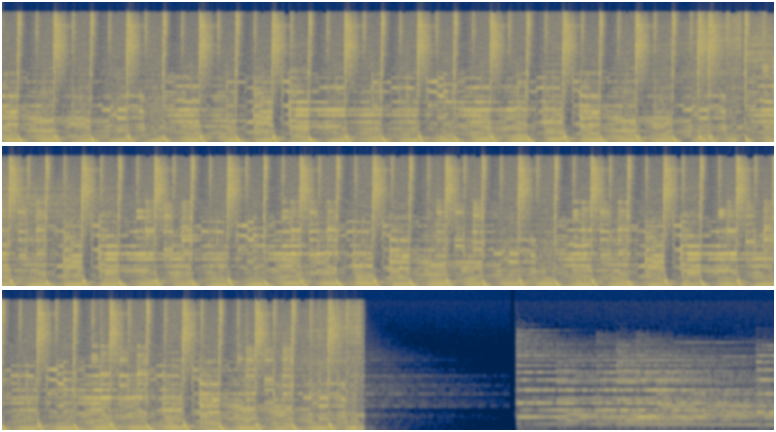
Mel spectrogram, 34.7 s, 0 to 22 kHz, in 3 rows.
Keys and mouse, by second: 3.7 click, 5.0 KP_Decimal, 6.6 click, 7.9 m, 12.8 alt+z, 13.0 click, 13.4 Tab, 13.9-15.4 drag, 16.2 KP_3, 18.2 shift+middle click, 18.9 Tab, 20.0 middle click, 21.6 ctrl+z, 21.8 KP_3, 22.1 Tab, 23.1 Tab, 25.1 ctrl+r, 29.1 Tab, 29.7 click, 31.1 click, 31.4 Tab, 31.7 click, 33.0 click, 34.6 KP_3.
